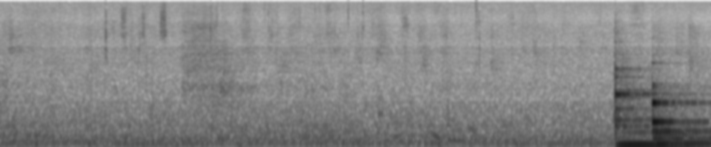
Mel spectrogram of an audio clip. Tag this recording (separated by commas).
Speech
